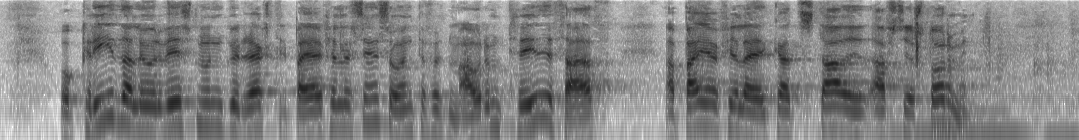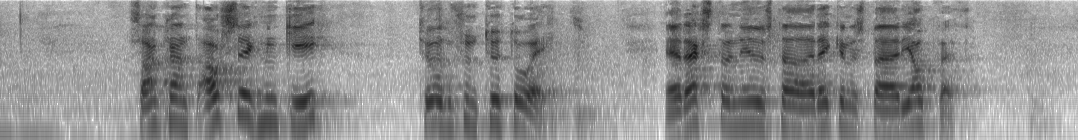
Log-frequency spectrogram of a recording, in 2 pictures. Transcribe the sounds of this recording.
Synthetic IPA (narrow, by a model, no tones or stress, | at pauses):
ɔɣkɾiːðalɛɣʏɾvɪðsnuːniŋkʏɾrɛkst̪ɾɪɾpaːjafjɛːlasɪnsawœnt̪ʏɾfœht̪ʏma̰ːwɾʏmt̪ʰɾɪːðɪθað | apaːjafjɛːlajɪkaːt̪st̪aːðɪðafsɛast̪ɔɾmɪ̰n | samkʰvam̥t̪awsejkniɲcɪ | t̪ʰv̥œːɣθuːsʏnt̪ʰːʏht̪uɔḛjht̪ | ɛɾːɛkst̪ɾanɪːðʏɾ̥st̪aːðaɾeːjcɪnɪspajðaɾiaːwkʰva̰jθ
